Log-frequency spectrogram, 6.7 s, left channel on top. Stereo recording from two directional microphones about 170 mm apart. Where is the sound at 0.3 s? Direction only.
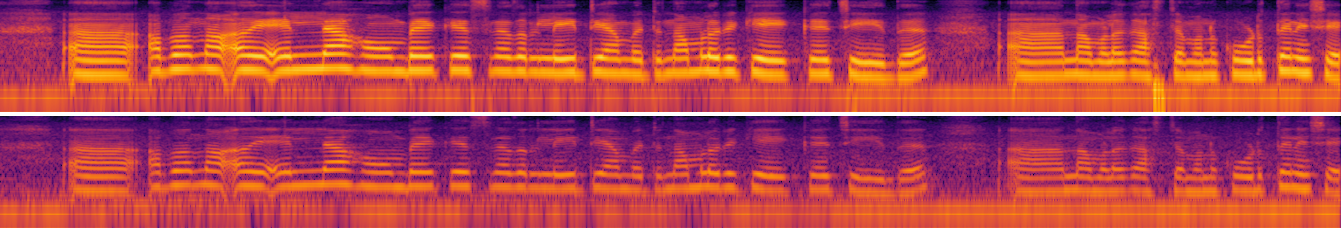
35° left (ahead or behind).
